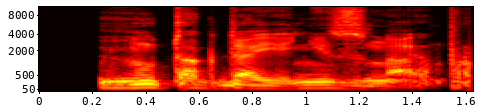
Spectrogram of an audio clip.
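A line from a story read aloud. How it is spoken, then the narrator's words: Muttered. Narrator (Russian): пробормотал Пух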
